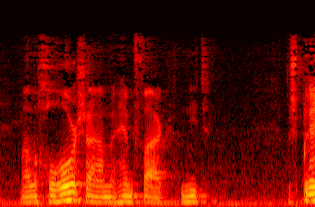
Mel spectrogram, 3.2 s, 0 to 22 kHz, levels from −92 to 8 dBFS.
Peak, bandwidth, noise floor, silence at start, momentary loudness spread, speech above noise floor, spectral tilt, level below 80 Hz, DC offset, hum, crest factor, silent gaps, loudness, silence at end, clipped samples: -12 dBFS; 11.5 kHz; -53 dBFS; 0 s; 19 LU; 22 dB; -6 dB/octave; -54 dBFS; under 0.1%; none; 20 dB; none; -32 LUFS; 0 s; under 0.1%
